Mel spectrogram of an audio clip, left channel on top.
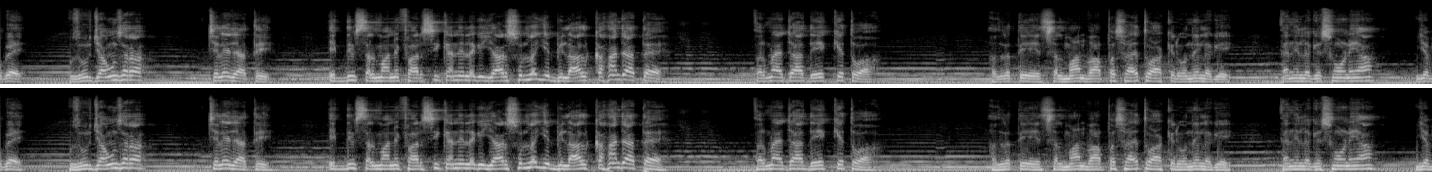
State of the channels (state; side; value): normal; both; correlation 0.39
